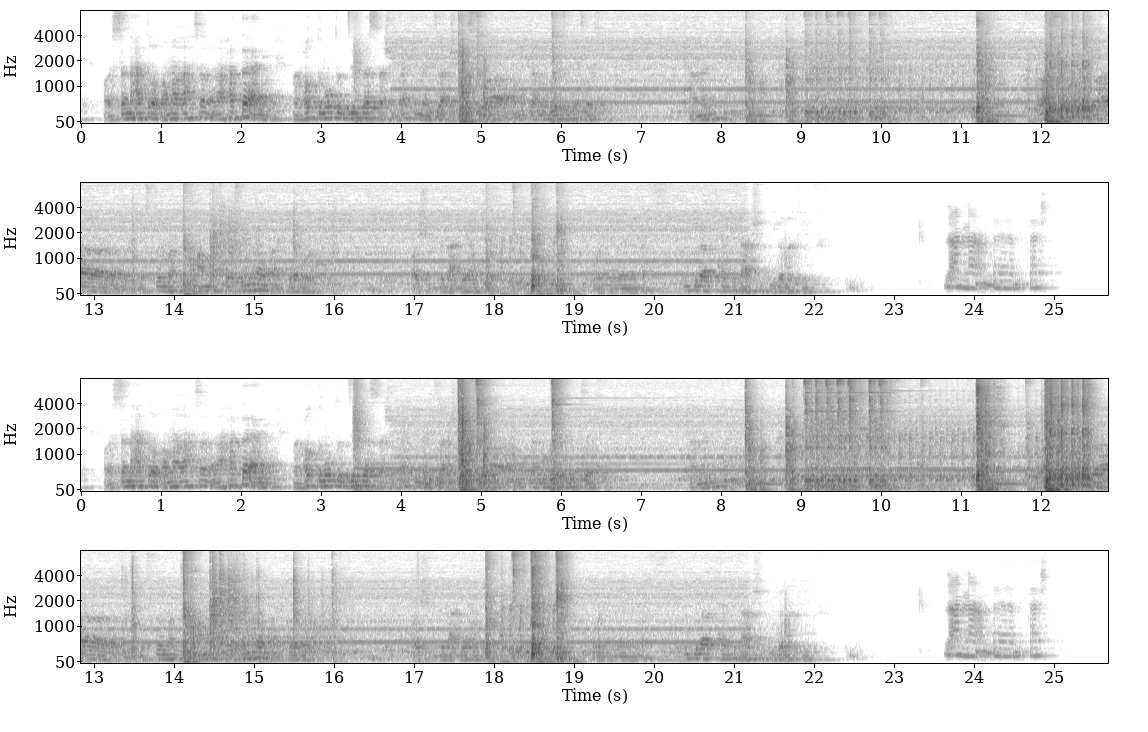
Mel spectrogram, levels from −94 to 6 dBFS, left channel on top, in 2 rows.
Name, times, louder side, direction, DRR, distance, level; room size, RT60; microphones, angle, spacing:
voice 1, 0.3-6.5 7.6-8.0 11.9-16.1 16.4-18.1 19.2-22.0, equal, 35° left, 3.3 m, -47 dB
sound 1, 3.4-6.7 7.5-13.0 13.4-13.6 14.1-16.3 16.7-17.1 17.9-19.4 20.3-20.4 21.2-21.3 21.6-21.7, right 8 dB, 80° right, 0.3 m, -39 dB
sound 2, 3.9-21.2, right 1 dB, 60° left, 4.7 m, -54 dB
voice 2, 8.3-9.1 22.4-22.6 23.6-24.9, right 1 dB, 15° right, 0.9 m, -56 dB
10.0 x 7.1 x 9.2 m
head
